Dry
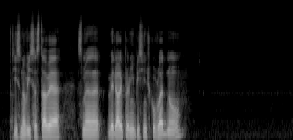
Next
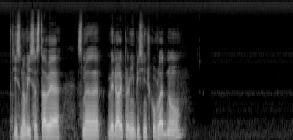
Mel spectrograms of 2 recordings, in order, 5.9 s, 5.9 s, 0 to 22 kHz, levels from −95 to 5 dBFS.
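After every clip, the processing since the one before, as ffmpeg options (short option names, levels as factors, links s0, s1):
-filter_complex "[0:a]asplit=2[s0][s1];[s1]alimiter=limit=0.1:level=0:latency=1,volume=1.26[s2];[s0][s2]amix=inputs=2:normalize=0,highshelf=f=8000:g=12"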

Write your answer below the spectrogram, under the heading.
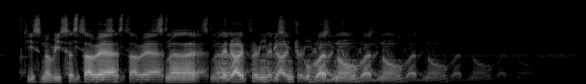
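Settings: -filter_complex "[0:a]acompressor=mode=upward:threshold=0.00891:ratio=2.5,bandpass=f=1900:t=q:w=0.68:csg=0,asplit=2[s0][s1];[s1]aecho=0:1:451|902|1353|1804:0.501|0.18|0.065|0.0234[s2];[s0][s2]amix=inputs=2:normalize=0"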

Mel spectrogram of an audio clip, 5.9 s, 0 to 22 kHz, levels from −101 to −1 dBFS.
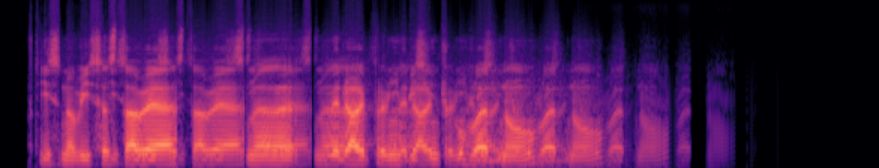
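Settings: -af "aeval=exprs='sgn(val(0))*max(abs(val(0))-0.00251,0)':c=same,volume=1.33"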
